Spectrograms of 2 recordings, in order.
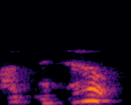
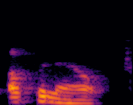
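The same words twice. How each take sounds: First: "Up and out" with a wondering rise on "out"; puzzled question. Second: Said in the usual way. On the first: Acted. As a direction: ask "Up and out" to yourself, rising at the end. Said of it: "thought Charlie". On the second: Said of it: "It said".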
